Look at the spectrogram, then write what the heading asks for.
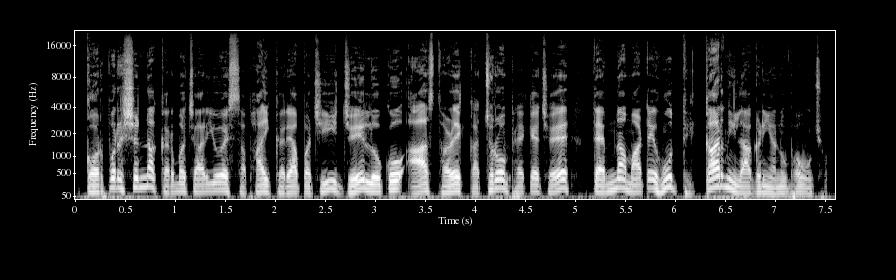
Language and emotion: Gujarati, disgusted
